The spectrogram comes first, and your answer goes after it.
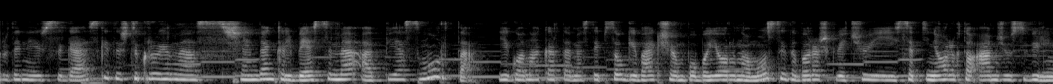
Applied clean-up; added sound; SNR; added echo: none; Wind instrument, woodwind instrument; 19 dB; reverberation time 0.3 s.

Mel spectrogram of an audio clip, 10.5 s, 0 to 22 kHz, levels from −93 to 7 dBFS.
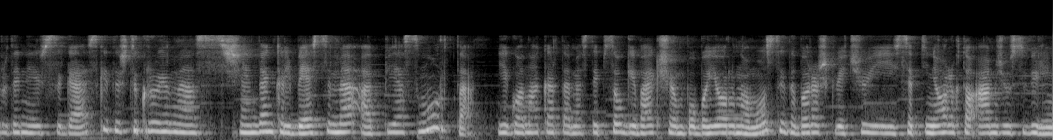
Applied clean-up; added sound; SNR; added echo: neural separator model SepFormer DNS4.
